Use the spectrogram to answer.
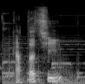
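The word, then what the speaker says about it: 形: And then a noun, katachi. I think unaccented or at most accented on the last syllable, we'll see. It means form, shape, figure. Yeah, actually unaccented, so I was correct.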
